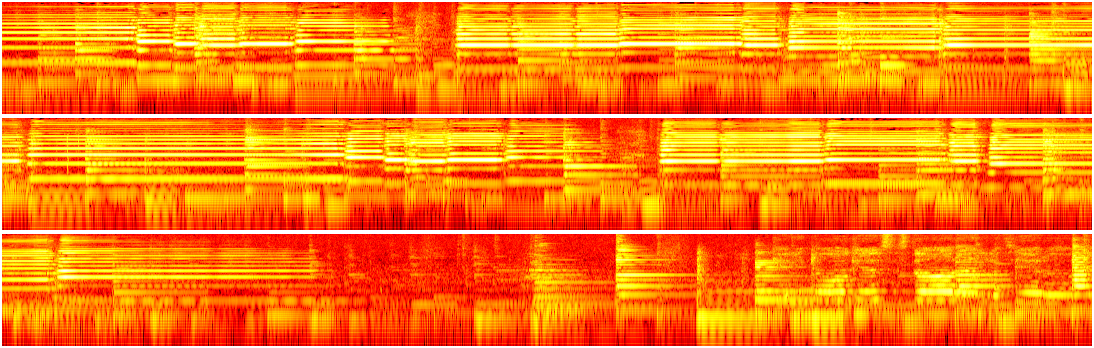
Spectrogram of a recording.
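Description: Instrumental introduction of a song cover: a harmonica plays a melody of held notes over a strummed acoustic guitar. The harmonica drops out near the end, leaving the guitar alone.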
